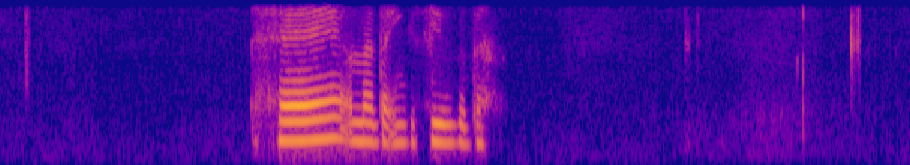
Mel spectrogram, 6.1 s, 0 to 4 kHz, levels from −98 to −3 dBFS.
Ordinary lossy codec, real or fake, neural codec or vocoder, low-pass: none; real; none; 3.6 kHz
